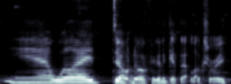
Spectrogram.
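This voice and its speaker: A woman's voice: on the high side, moderate pace, a little mellow, faint music behind, close to an everyday voice. A woman playing a spirited, bossy but loyal young female adventurer who teases, in an audio drama. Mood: teasing.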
